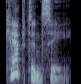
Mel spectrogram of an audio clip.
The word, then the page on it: captaincy: British English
